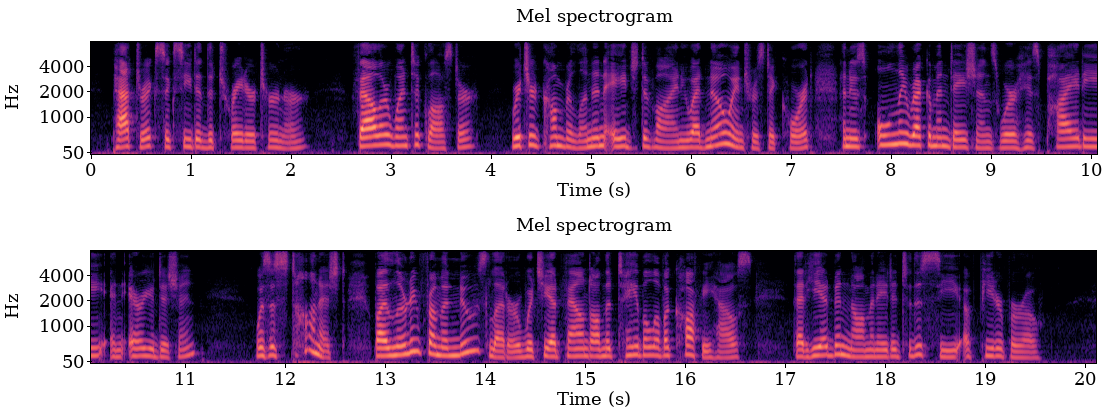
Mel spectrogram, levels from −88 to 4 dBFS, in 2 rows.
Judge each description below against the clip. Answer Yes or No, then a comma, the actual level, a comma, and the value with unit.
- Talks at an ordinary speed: Yes, average, 165 wpm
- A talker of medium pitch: No, high, 200 Hz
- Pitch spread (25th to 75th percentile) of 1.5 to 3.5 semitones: No, average, 3.9 semitones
